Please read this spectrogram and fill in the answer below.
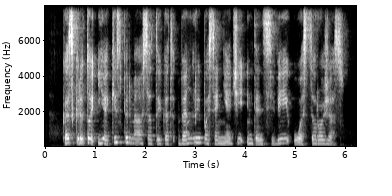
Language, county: Lithuanian, Vilnius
